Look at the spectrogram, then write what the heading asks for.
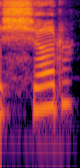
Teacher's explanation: شرین یہاں پہ را باریک، را کے نیچے زیر ہے، شین کو را کے ساتھ سختی سے ملائیں گے شد کی وجہ سے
